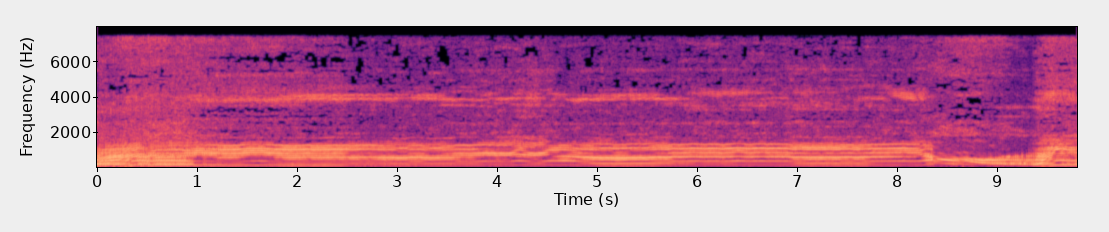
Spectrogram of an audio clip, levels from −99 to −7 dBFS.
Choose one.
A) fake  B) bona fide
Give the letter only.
B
